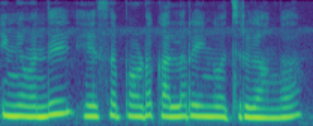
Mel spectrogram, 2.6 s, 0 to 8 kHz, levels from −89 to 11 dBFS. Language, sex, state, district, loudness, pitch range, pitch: Tamil, female, Tamil Nadu, Kanyakumari, -11 LUFS, 235-255 Hz, 245 Hz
